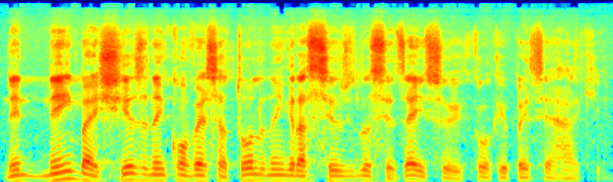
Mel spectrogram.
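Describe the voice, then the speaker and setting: A man, preaching a church sermon with emphatic, raised appeals and soft asides. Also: medium pitch, fast. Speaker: pastor. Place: church service. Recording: reverberant church hall.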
